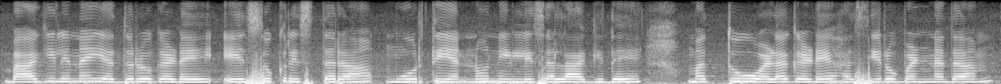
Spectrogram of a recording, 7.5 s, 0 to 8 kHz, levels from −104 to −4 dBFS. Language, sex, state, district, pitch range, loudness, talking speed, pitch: Kannada, female, Karnataka, Bidar, 250-270 Hz, -11 LUFS, 70 wpm, 255 Hz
